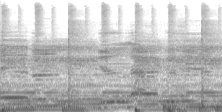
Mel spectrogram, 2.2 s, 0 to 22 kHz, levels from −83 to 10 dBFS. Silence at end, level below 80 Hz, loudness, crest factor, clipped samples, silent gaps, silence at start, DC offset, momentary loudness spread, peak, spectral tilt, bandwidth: 0 s; -38 dBFS; -28 LUFS; 16 dB; under 0.1%; none; 0 s; under 0.1%; 3 LU; -12 dBFS; -5 dB/octave; over 20 kHz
